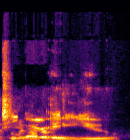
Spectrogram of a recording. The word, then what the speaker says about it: Traue: Traue.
